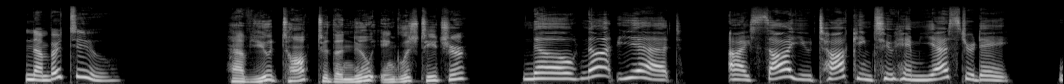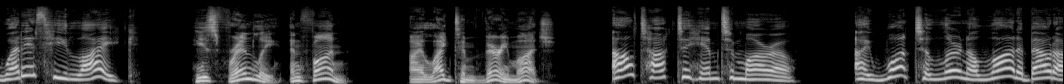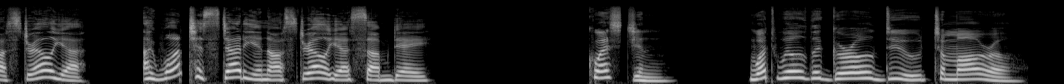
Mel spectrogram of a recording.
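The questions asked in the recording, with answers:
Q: What will the girl do tomorrow?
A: Talk to the new English teacher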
